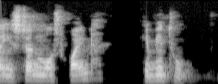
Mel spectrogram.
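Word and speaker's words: Kibithu: eastern most point of India Bharat का eastern most point Bharat का eastern most point किबीथू के आई बी आई टी एच यू ये याद रखना किबीथू फिर से स्पेलिंग सुन लो के आई बी आई टी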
